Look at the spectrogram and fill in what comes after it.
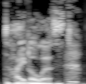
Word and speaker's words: Titleist: How do you say the company name? – It's pronounced Titleist.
